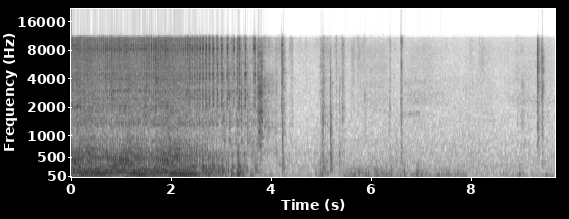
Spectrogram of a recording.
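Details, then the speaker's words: 1985 Suzuki Quadrunner LT230 shaft-drive barn-find ATV catches and runs a few seconds, then fades out and dies leaving clicks; stalls after starting, owner suspects a gummed-up carburetor not pulling gas properly. "To me, it sounds like I got like a gummed up carburetor in here, right? I'm not pulling gas properly."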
